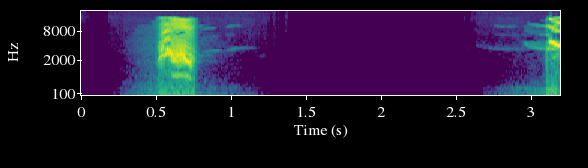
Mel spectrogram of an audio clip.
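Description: An Oriental magpie-robin gives one harsh, rasping note lasting about a quarter second. A long silence follows, then a second note starts just as the recording ends.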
